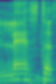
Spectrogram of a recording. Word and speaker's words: Leicester: Eddie 不是讀 Leicester，是 Leicester Square。 – 那我說混帳起又似你不是，明明是 Leicester，那還不是 Leicester？他說是的，不過那個 C 字不發音的，所以呢是 Leicester Square，所以你講 Leicester Square 是冇人會明白的。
